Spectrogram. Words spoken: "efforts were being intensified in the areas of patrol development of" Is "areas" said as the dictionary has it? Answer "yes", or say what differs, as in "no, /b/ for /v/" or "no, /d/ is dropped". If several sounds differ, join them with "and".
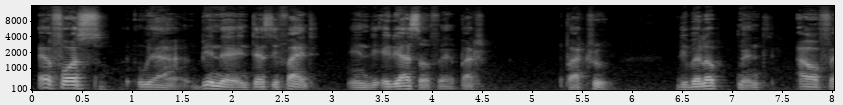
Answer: no, /s/ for /z/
